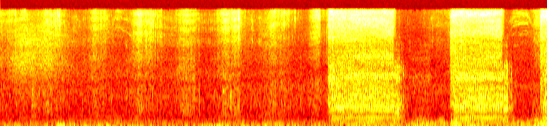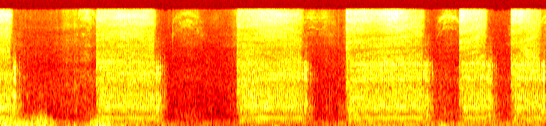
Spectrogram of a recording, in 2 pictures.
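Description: Weed sprayer triggered in short bursts, seven times from about five seconds in, each spray about a second long with a steady hum and hiss: spot spraying weeds in the lawn.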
